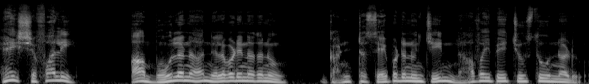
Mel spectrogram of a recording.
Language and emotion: Telugu, fearful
